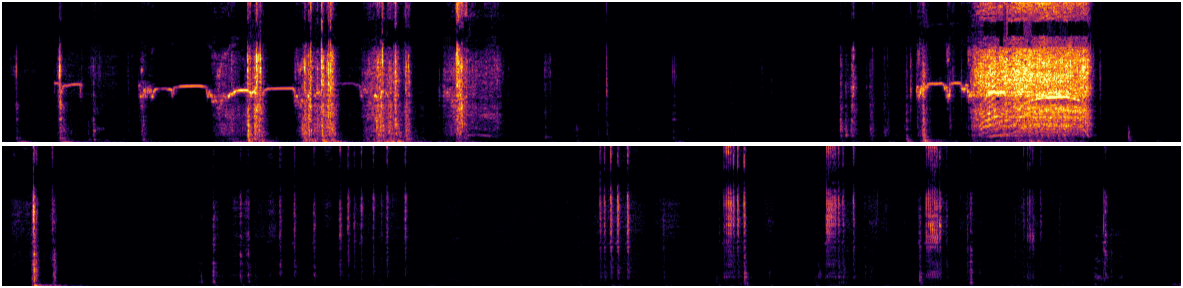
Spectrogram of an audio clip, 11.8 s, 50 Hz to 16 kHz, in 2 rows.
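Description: Screws being removed from a 3rd gen Camaro heater core using a ratchet with long extensions and a universal joint, in close, loud bursts of rapid ratchet clicking separated by quieter pauses with light metallic handling noises.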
